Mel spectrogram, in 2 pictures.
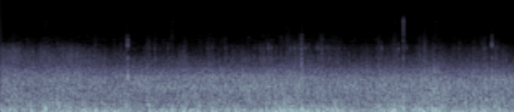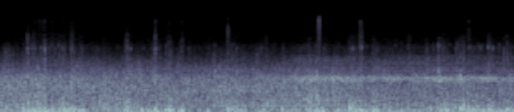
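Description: Riding noise from a fat-tire e-bike on a paved trail: wind rushing over the camera microphone and the tyres running on the asphalt, with scattered small clicks. A steady high whine joins about eight seconds in.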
